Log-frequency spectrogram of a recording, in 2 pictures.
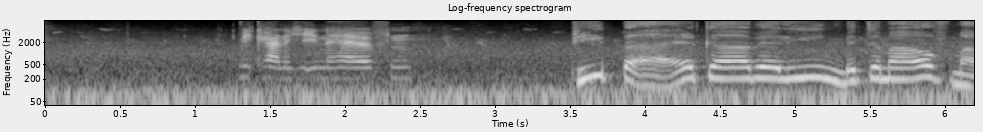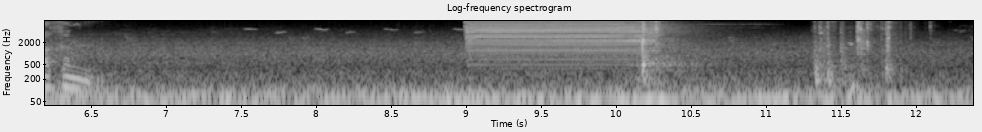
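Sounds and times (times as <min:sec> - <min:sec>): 
speech: 0:01.4 - 0:02.6, 0:03.5 - 0:06.6
door buzzer buzzing: 0:09.0 - 0:10.8.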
